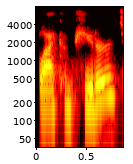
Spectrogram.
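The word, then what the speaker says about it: Black ComputeHER: And so Black Computer, which is spelled Black Compute, H-E-R, it is pronounced Black Computer, just as you've done,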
